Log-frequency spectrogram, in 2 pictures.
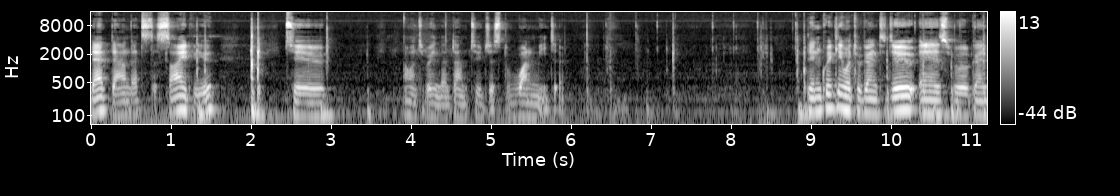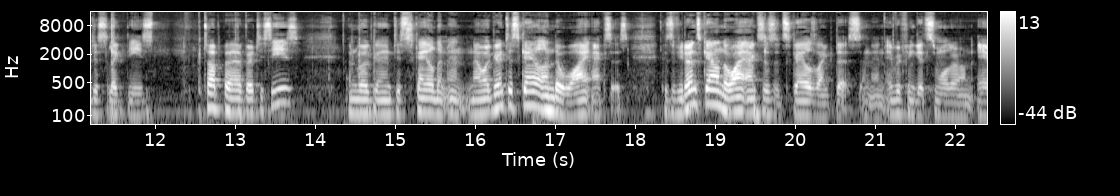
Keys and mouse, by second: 1.3 KP_3, 2.1 Tab, 2.9 a, 8.9 KP_3, 10.6 a, 19.5 s, 21.5 click.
